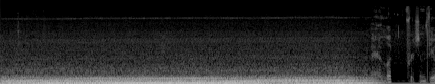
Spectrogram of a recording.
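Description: A truck engine drones steadily, then cuts out.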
